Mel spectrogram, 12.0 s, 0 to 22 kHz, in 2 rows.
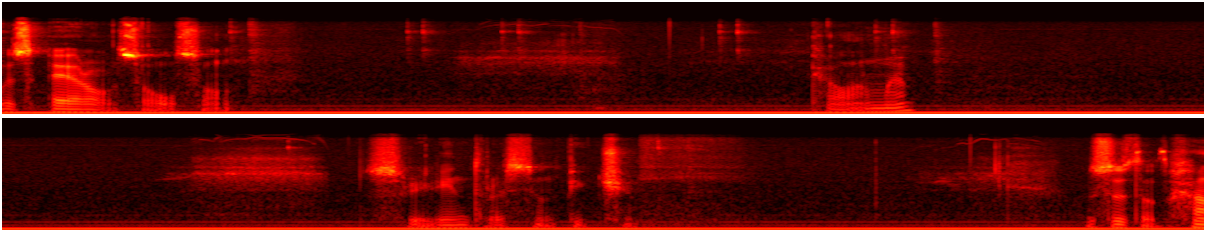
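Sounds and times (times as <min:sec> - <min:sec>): low electrical hum: 0:00.0 - 0:12.0
computer mouse clicks: 0:02.0 - 0:02.7, 0:03.4 - 0:04.8.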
